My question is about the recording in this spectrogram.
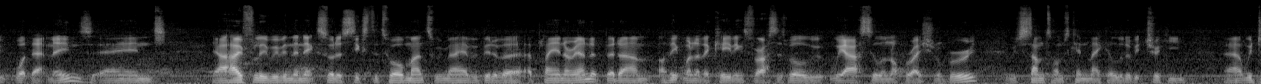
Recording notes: This interview was recording at Sydney's Malt Shovel Brewery. Thank you to the team for hosting us and some of our Sydney listeners.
